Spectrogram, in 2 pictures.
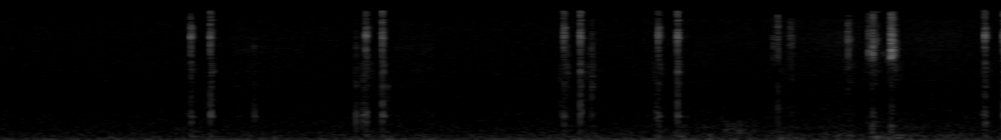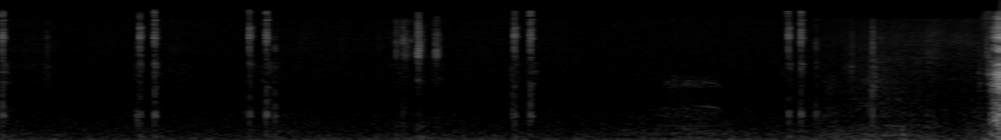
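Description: Faint computer mouse and keyboard clicks, a dozen or so at irregular intervals, over near silence.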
